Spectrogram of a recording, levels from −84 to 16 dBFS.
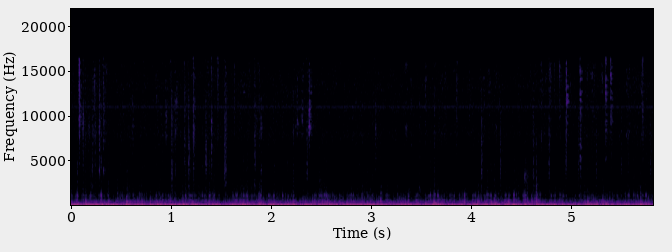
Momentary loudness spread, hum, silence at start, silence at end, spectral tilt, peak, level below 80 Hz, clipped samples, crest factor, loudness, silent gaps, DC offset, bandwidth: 3 LU; none; 0 s; 0 s; -7.5 dB/octave; -30 dBFS; -46 dBFS; under 0.1%; 14 dB; -47 LUFS; none; under 0.1%; 16.5 kHz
